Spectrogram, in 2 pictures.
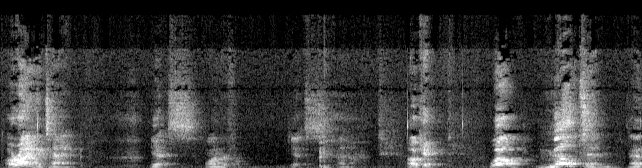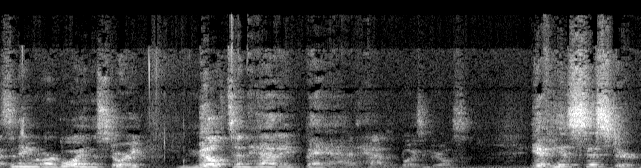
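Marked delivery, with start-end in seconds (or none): none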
